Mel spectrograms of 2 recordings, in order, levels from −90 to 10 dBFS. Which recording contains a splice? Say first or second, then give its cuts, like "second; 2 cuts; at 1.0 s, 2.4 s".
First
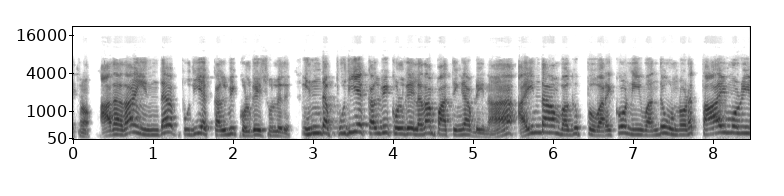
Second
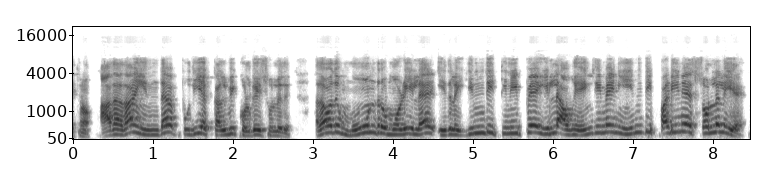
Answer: first; 1 cut; at 2.8 s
